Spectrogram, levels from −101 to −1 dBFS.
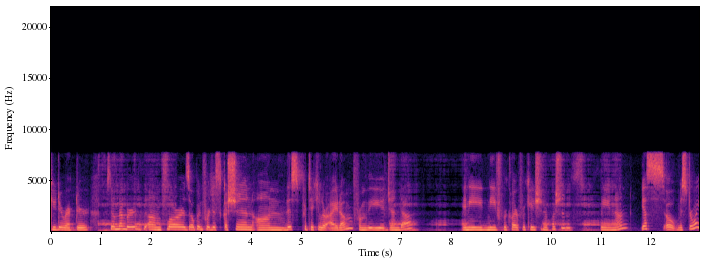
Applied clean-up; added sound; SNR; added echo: neural mask model RNNoise.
